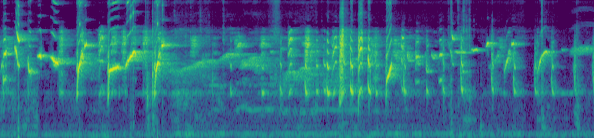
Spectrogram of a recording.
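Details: Srikatan kipas (fantail flycatcher) lure song used to make birds respond: a busy run of high twitters, a long thin rising whistle, then more rapid chips and short whistled phrases.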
